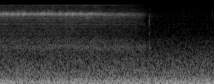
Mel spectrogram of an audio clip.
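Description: A long draw on an e-cigarette mod as it fires, with a thin high whine that stops about one and a half seconds in, over a steady low background hum.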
